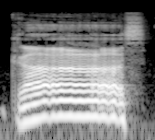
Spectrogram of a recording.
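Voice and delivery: a sheep booming its one-word answer. A narrator's reading. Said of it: "antwortete das Schaf".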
